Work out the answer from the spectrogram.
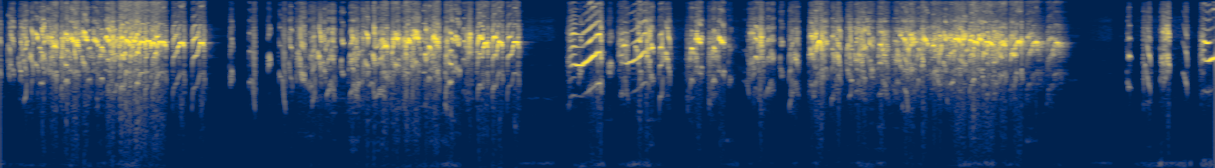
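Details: Colony of olive-backed sunbirds (sogon): continuous shrill, high chattering wash from many birds, interrupted by short pauses, with quick wavy whistled trills near the middle of the stretch.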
